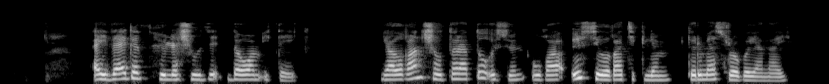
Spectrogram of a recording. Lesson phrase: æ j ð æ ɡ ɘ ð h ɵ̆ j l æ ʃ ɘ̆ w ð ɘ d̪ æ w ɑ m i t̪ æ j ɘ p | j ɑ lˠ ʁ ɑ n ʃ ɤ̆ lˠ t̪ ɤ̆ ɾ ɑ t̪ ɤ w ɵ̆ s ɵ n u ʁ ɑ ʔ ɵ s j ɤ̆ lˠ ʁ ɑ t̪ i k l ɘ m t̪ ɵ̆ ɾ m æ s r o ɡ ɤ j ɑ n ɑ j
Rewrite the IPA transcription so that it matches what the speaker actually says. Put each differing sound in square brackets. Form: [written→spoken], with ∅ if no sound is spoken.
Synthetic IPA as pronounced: æ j ð æ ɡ ɘ ð h ɵ̆ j l æ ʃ ɘ̆ w ð ɘ d̪ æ w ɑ m i t̪ æ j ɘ [p→k] | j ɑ lˠ ʁ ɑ n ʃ ɤ̆ lˠ t̪ ɤ̆ ɾ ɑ t̪ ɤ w ɵ̆ s ɵ n u ʁ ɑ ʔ ɵ s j ɤ̆ lˠ ʁ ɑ t̪ i k l ɘ m t̪ ɵ̆ ɾ m æ s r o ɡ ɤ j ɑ n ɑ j

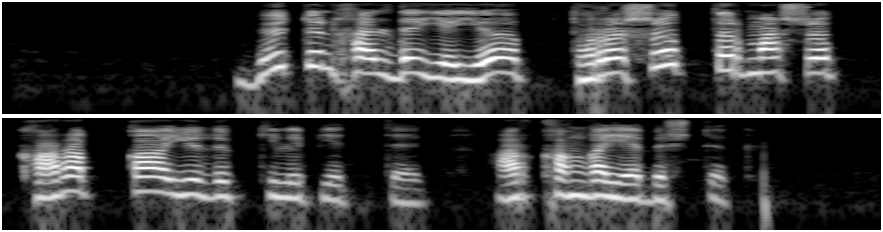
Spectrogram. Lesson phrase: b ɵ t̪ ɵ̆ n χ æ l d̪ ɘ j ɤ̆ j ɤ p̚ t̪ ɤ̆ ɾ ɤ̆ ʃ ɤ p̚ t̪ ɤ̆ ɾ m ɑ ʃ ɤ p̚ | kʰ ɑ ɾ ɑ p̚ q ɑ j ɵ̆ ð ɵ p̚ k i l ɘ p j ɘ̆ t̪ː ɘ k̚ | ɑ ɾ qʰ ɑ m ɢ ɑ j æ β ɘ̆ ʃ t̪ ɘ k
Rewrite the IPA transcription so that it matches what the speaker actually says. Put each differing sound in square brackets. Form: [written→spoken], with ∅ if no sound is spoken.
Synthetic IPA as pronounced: b ɵ t̪ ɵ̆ n χ æ l d̪ ɘ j ɤ̆ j ɤ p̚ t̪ ɤ̆ ɾ ɤ̆ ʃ ɤ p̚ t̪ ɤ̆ ɾ m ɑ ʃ ɤ p̚ | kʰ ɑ ɾ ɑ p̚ q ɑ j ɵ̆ ð ɵ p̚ k i l ɘ p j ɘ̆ t̪ː ɘ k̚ | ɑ ɾ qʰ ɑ [m→ɴ] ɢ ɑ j æ β ɘ̆ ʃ t̪ ɘ k

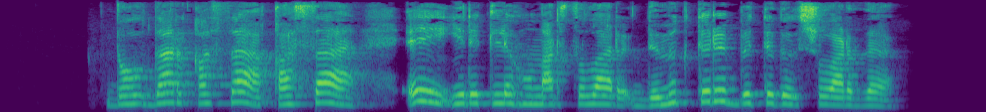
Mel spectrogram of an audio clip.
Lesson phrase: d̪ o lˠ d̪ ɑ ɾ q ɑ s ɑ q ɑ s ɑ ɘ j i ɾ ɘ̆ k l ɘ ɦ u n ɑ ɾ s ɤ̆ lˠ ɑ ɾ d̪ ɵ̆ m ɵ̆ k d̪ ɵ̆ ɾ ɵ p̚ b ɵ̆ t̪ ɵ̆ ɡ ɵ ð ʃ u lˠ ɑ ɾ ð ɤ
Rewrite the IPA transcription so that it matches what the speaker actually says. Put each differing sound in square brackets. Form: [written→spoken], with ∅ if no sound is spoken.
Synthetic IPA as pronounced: d̪ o lˠ d̪ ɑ ɾ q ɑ s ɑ q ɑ s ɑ ɘ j i ɾ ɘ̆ k l ɘ ɦ u n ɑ ɾ s ɤ̆ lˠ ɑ ɾ d̪ ɵ̆ m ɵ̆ k [d̪→t̪] ɵ̆ ɾ ɵ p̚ b ɵ̆ t̪ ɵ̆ ɡ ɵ ð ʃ u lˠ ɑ ɾ ð ɤ

